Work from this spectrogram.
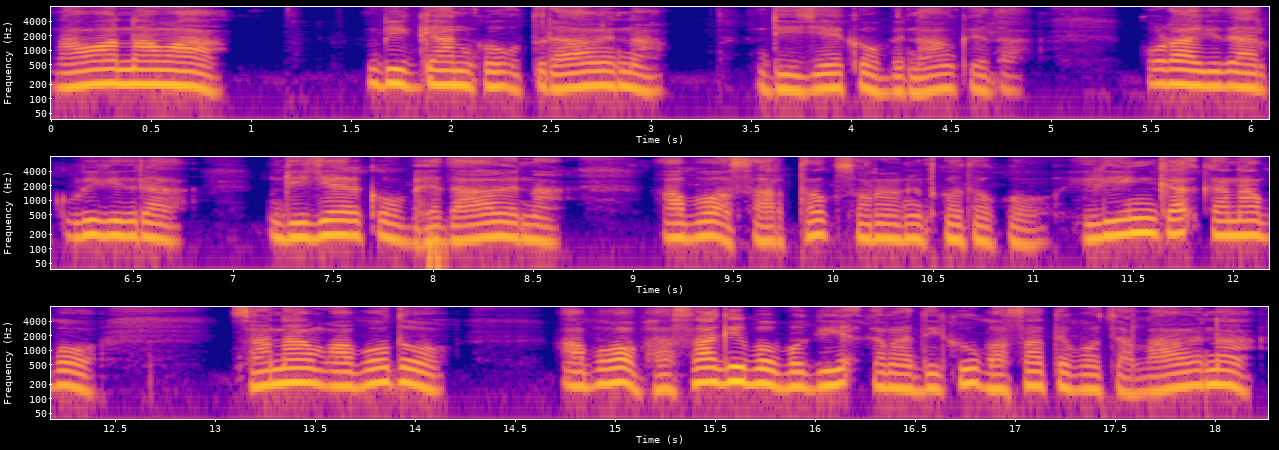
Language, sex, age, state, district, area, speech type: Santali, male, 60+, Jharkhand, Bokaro, rural, spontaneous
